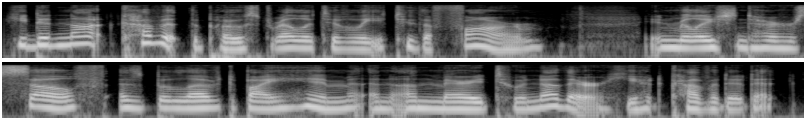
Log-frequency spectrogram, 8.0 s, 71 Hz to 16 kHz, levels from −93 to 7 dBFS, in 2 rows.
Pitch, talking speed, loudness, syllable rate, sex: 195 Hz, 195 wpm, -18 LUFS, 5.8 syllables/s, female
